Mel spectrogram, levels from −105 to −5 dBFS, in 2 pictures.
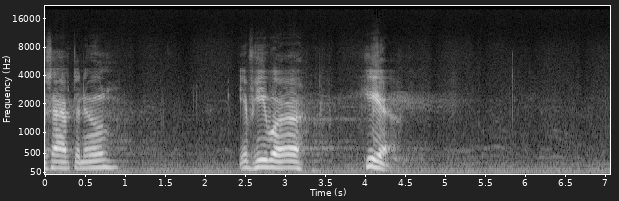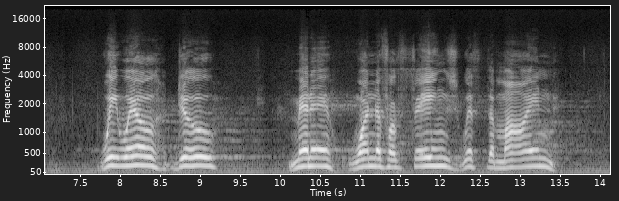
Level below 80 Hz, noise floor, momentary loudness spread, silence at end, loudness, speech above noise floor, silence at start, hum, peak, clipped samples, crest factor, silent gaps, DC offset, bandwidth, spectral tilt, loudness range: -52 dBFS; -49 dBFS; 15 LU; 0.65 s; -20 LUFS; 30 dB; 0 s; none; -6 dBFS; under 0.1%; 16 dB; none; under 0.1%; 9.4 kHz; -6.5 dB/octave; 10 LU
